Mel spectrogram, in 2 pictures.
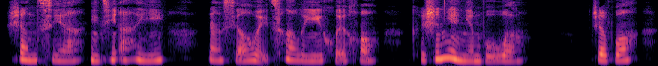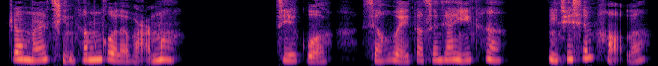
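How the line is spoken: Half-smiling reply. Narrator (Chinese): 我妈似笑非笑地答道

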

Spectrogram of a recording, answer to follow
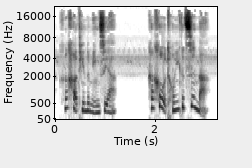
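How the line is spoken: Smiling. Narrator (Chinese): 夏月笑了笑又说道

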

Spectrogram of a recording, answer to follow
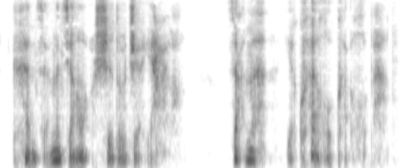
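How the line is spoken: Soft voice. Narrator (Chinese): 宋小艺轻声道

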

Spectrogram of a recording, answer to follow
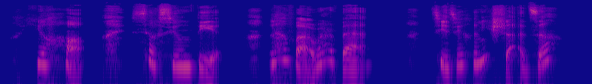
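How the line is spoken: Flirtatious laughing. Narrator (Chinese): 梅姐浪笑着对他说

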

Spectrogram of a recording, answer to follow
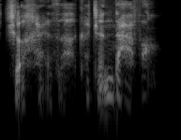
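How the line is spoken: Stunned murmur. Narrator (Chinese): 冯主任被我说得目瞪口呆，喃喃道

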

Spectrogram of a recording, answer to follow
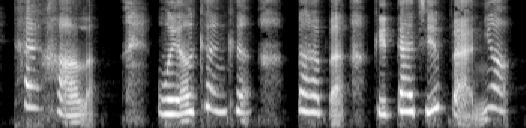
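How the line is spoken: Laughing. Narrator (Chinese): 赵颖哈哈地笑了起来

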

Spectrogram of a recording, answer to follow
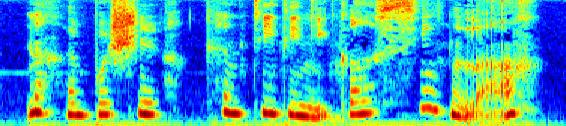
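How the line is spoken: Flirtatious laugh. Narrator (Chinese): 我浪浪的一笑

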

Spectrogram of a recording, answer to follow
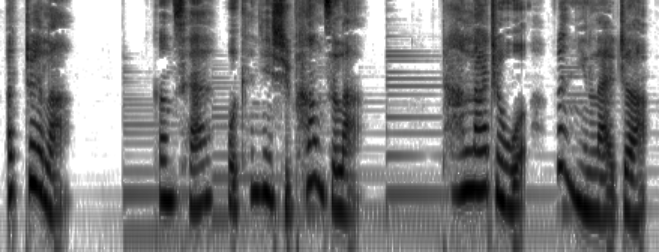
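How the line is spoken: Mischievous grin. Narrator (Chinese): 小月仿佛想起了什么似的，坏笑着说

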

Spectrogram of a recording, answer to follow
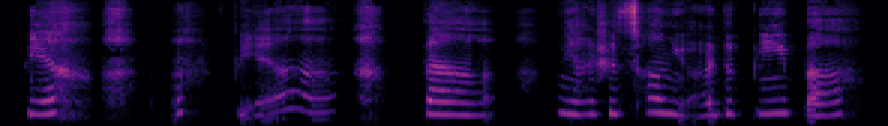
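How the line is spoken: Hasty, laughing. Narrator (Chinese): 高杰忙笑道

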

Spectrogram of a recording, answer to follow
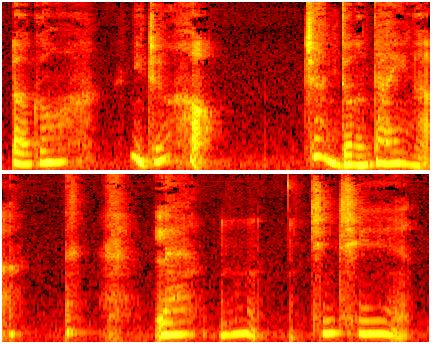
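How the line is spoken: Soft. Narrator (Chinese): 柳丽艳轻声说

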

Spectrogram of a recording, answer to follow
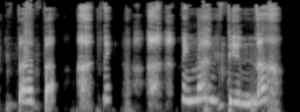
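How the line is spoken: Trembling voice. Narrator (Chinese): 雪倩颤声道

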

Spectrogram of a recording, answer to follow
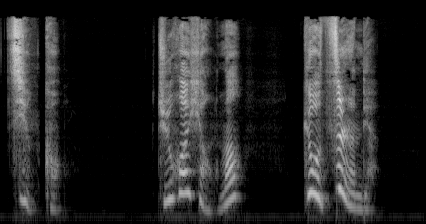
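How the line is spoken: Angry. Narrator (Chinese): 怒道

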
